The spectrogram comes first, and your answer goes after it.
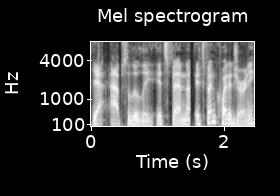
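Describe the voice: A man speaks fast at a medium pitch, his tone clear and smooth, in a dry, close sound with no echo on a very clean recording with a silent background. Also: ordinary pitch variation.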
